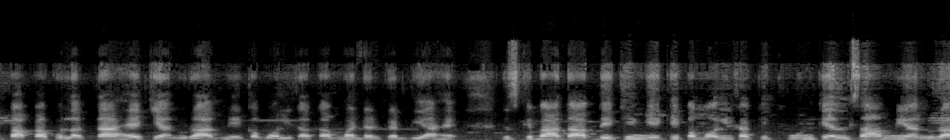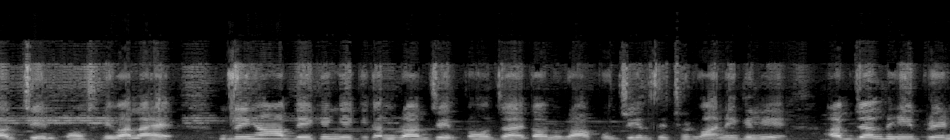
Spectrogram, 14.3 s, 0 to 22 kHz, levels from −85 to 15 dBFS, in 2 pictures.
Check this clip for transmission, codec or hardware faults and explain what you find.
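There's one real problem here, and it's processing rather than transmission: a noise suppressor applied to music or sounds. It runs through the whole clip. A suppressor tuned for speech treats steady tones, ambience and tails as noise, so level swings by around 15 dB as it grabs and releases. You hear held parts sink and flutter while attacks punch through, giving a pumping, hollowed-out feel.

The worst spots are where sound gets cut by the noise suppressor: 1.07–1.96 s (down about 15 dB), 2.5–4.0 s (about 18 dB, the longest stretch), 4.41–5.22 s (about 12 dB), 5.63–5.94 s (about 18 dB), 8.42–8.81 s (about 17 dB), 9.78–9.93 s (about 13 dB), 11.56–11.73 s (about 17 dB) and 13.0–13.35 s (about 18 dB). In each, the sustained material dips sharply or its decay gets chopped short, while the sharper onsets mostly survive.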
